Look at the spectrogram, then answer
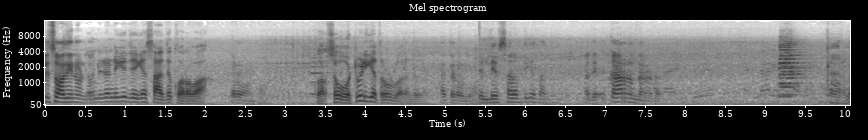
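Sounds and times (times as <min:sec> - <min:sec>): road traffic rumble: 0:00.0 - 0:10.0
vehicle horn toot: 0:03.3 - 0:03.6, 0:09.2 - 0:09.6.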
